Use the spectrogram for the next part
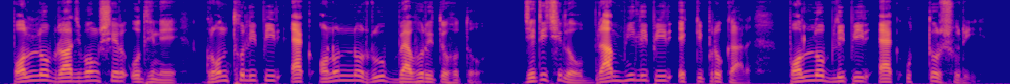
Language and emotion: Bengali, neutral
